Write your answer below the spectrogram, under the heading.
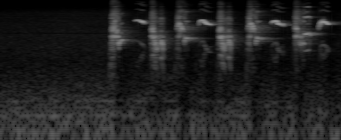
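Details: Long-tailed shrike lure recording used to coax a kept bird into singing: after a second of quiet, a fast run of about nine high chirps, each ending in a short whistled flick.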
